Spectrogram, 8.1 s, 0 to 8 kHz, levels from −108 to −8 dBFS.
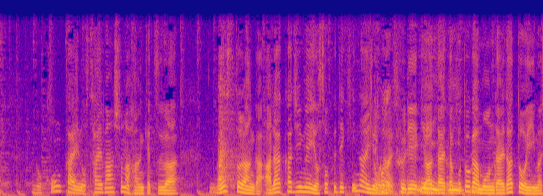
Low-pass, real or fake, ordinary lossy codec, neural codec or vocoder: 7.2 kHz; real; none; none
